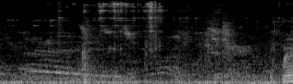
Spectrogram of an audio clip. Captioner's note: keys clinging sound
